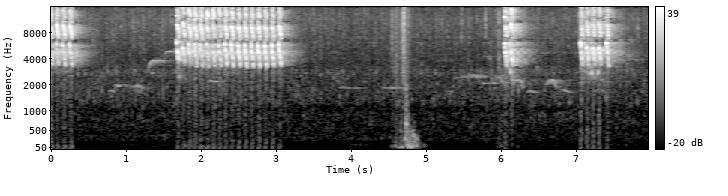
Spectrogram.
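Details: Cililin 'tembakan' trills used to train white-rumped shama: several fast buzzy rattling bursts of high pulses, one long and others brief, with faint whistles and a brief whooshing sound in between.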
